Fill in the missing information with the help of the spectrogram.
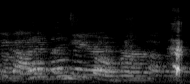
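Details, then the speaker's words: Adult female meteorologist hiccuping while presenting a live weather forecast: her speech is interrupted near the end by a single abrupt, sharp, voiced gulp; she apologizes for the hiccups. "Excuse me, I think I have hiccups. I'm so sorry."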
